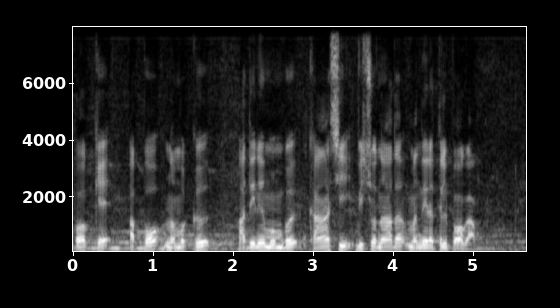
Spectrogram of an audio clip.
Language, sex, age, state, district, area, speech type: Malayalam, male, 45-60, Kerala, Alappuzha, rural, read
